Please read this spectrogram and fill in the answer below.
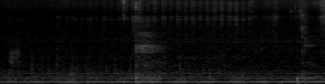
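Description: Faint scratching of a colored pencil being worked over paper in small blending strokes, over a steady low hum.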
